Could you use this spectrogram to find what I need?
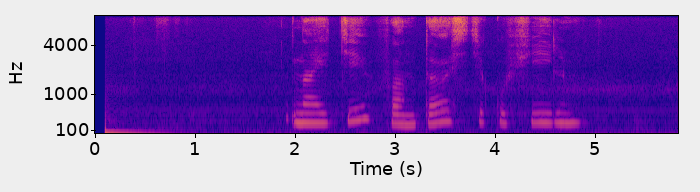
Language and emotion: Russian, sad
